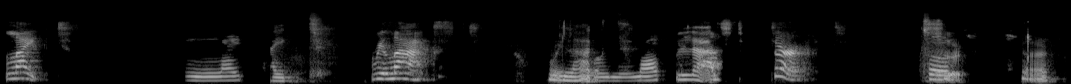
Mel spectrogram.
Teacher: it's pronounced as a t sound when the final consonant is unvoiced.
